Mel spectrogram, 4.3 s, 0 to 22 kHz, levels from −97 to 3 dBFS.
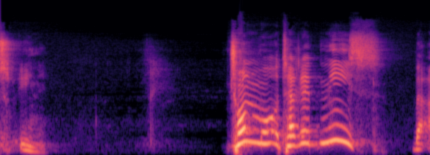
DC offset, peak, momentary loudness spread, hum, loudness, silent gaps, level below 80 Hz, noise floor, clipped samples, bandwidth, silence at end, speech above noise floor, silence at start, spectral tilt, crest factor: under 0.1%; 0 dBFS; 16 LU; none; -18 LUFS; none; -54 dBFS; -72 dBFS; under 0.1%; 11.5 kHz; 0 s; 55 dB; 0 s; -4.5 dB/octave; 20 dB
